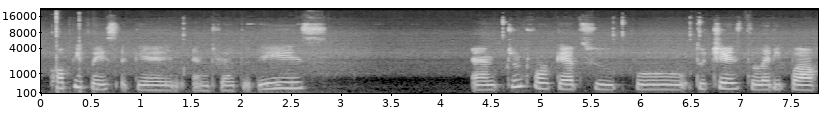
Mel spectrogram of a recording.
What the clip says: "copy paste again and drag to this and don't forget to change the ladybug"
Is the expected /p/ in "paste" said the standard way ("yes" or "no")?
no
